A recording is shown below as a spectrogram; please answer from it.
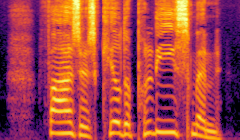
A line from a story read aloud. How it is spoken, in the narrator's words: cried the tiny eager voices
